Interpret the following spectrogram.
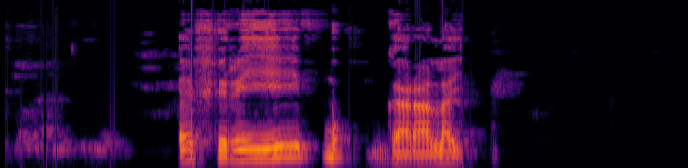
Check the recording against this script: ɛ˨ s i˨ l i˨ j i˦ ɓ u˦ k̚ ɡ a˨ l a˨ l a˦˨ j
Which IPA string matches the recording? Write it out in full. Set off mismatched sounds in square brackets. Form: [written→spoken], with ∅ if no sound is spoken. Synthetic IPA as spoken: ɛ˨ [s→f] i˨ [l→ɾ] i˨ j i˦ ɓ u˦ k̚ ɡ a˨ [l→ɾ] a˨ l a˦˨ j

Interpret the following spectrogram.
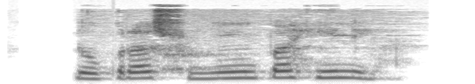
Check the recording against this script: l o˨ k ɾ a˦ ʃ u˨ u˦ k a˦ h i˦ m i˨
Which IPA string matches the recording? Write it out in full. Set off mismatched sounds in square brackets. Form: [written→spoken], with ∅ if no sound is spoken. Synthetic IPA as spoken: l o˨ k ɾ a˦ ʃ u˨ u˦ [k→p] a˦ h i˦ [m→n] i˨

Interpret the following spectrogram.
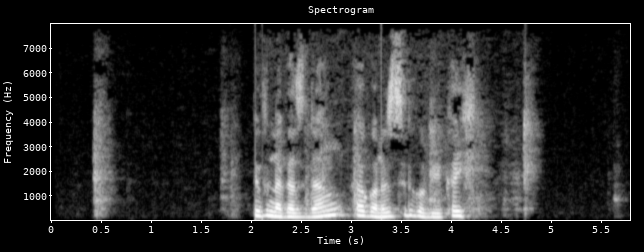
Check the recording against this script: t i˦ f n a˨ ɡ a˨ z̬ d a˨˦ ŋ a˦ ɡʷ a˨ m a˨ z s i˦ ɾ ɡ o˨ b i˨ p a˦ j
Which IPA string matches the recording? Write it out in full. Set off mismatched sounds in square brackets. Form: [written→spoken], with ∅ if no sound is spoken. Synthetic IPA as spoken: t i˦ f n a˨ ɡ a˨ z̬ d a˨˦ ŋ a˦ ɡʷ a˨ [m→n] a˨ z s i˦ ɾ ɡ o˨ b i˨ [p→k] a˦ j

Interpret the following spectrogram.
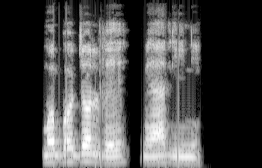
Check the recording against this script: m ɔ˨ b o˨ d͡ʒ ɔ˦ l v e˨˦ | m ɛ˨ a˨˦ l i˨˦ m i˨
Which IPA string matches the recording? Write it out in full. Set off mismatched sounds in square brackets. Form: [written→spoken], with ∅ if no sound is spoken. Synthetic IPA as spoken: m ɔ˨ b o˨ d͡ʒ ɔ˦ l v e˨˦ | m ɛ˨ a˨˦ l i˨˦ [m→n] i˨

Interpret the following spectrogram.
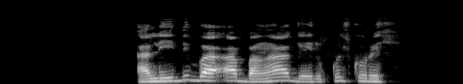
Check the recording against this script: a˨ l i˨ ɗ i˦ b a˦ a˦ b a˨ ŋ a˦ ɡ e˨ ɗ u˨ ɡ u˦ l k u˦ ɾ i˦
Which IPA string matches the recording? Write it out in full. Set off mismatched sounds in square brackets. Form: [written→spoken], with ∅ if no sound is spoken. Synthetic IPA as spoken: a˨ l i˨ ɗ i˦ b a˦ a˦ b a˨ ŋ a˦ ɡ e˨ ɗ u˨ [ɡ→k] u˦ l k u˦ ɾ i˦

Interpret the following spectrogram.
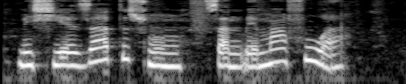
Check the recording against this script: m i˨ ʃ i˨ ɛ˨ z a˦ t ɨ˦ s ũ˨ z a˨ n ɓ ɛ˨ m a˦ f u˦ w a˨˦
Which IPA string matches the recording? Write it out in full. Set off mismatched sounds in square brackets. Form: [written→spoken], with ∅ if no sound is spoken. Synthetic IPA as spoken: m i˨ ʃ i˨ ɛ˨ z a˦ t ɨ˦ s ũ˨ [z→s] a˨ n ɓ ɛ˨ m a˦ f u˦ w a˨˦

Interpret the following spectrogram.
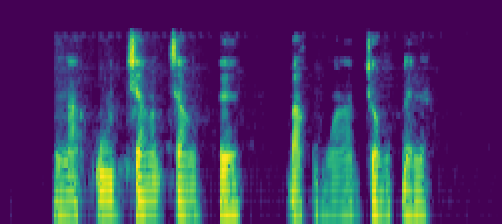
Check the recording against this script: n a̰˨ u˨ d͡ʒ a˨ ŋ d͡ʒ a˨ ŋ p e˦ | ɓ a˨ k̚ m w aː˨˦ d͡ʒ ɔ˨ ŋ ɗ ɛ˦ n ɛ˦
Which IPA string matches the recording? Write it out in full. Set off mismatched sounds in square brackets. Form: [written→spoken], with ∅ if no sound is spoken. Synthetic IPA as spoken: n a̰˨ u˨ d͡ʒ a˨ ŋ d͡ʒ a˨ ŋ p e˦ | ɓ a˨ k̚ m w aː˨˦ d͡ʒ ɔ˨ ŋ ɗ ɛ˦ n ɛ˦

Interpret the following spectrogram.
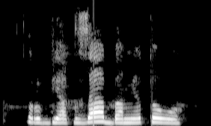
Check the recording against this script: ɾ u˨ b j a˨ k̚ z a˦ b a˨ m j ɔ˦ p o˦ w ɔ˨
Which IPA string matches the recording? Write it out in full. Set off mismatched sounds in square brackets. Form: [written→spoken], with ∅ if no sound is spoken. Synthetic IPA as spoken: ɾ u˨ b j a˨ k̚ z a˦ b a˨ m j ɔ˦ [p→t] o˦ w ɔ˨

